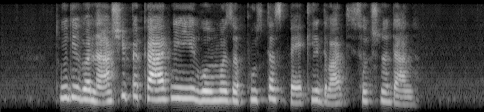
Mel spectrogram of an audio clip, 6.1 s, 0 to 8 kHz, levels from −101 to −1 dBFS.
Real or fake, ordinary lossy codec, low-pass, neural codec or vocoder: fake; none; 7.2 kHz; codec, 16 kHz, 4 kbps, FreqCodec, smaller model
